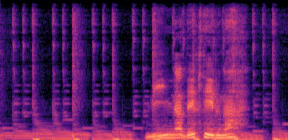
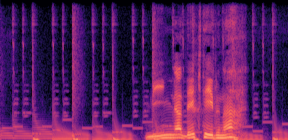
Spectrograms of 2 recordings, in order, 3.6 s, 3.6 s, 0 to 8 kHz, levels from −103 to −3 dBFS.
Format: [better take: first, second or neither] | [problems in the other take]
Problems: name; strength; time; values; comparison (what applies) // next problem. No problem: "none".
second | room echo; dies away in 0.2 s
